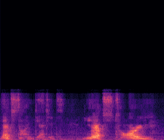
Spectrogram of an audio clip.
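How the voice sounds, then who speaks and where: Over clear background noise, a man uses a put-on character voice at medium pitch. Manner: menacing.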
